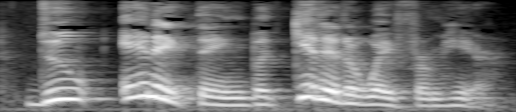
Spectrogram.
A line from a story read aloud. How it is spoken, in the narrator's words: shouting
